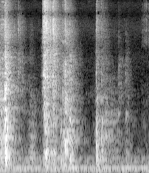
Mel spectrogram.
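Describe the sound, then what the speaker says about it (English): Scissors with a shaped decorative edge snip through paper for cardmaking, giving three short crisp cutting bursts, close and fairly quiet, with no talking. "The edge is cut with an edged shaped edge scissor"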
